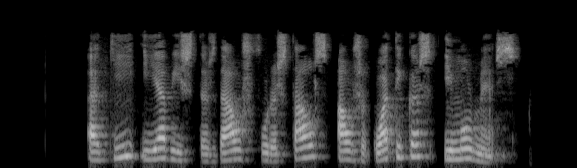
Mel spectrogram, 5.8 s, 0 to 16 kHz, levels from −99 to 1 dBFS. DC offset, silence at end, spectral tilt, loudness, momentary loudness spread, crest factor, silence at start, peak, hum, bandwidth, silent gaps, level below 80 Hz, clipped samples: under 0.1%; 0.6 s; -3 dB/octave; -34 LUFS; 5 LU; 20 dB; 0.85 s; -14 dBFS; none; 8 kHz; 3.31-3.37 s, 4.38-4.44 s; -80 dBFS; under 0.1%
